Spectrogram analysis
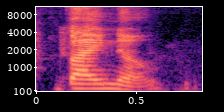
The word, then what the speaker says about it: Bynoe: a lot of amazing people, just like Tiffany, Bynoe.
